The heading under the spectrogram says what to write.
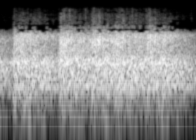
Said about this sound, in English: A fraction of a second after the first wild burst of gunfire from Webb, Kramer, and Mex, the Lone Ranger and Tonto slipped from their mounts and ducked behind a nearby rock. Then the masked man's guns went into action.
